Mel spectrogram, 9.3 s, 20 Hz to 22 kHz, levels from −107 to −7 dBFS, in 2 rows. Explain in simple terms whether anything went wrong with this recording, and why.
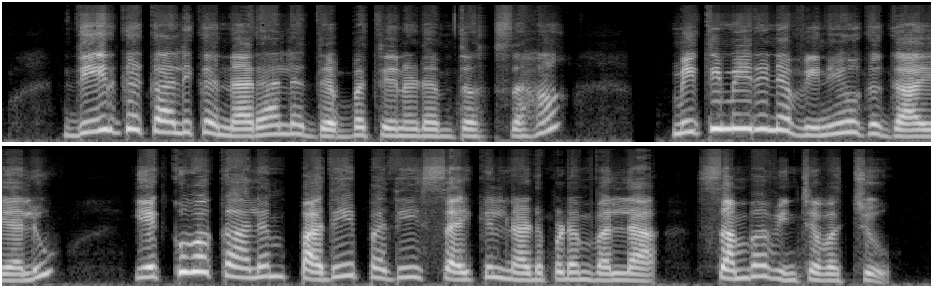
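Between 1.41 and 2.48 s, repeated stalls (stutter) occur. The audio data kept reaching the listener's end too late, so the small waiting store of incoming sound ran dry ten separate times. Each time the receiver stretched the last bit of sound to cover the wait, adding 165 ms in all, with the longest gap 74 ms. No speech is lost, but the passage leading into "సహా మితిమీరిన వినియోగ గాయాలు" drags and stutters.

At 3.15 to 3.29 s there is a call audio freeze. The audio most likely got held up on its way, and the store of incoming sound emptied completely. For 120 ms nothing could be played, so there is a short silence. When the data arrived, the speech picked up exactly where it had stopped, just before "మితిమీరిన వినియోగ గాయాలు ఎక్కువ". The pause is added and nothing is cut out.

From 5.89 to 7.15 s a jitter buffer speed-up happens. 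The receiver had built up more stored sound than it wanted, which adds delay. To catch up, it snipped out many tiny slices, about 70 ms in total. The stretch after "మితిమీరిన వినియోగ గాయాలు ఎక్కువ" and up to "నడపడం వల్ల" therefore plays at about 105% speed. The pitch stays the same, so it sounds slightly hurried.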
